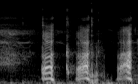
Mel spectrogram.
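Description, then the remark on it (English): An Aussiedoodle puppy giving kisses grumbles in three short, throaty bursts, each a low groaning rumble with a brief pause between, fairly loud and with no talking over it. “My Aussie doodle puppy won't leave me alone with kisses.”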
